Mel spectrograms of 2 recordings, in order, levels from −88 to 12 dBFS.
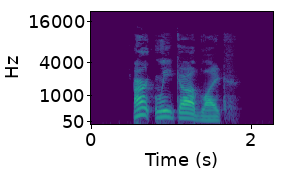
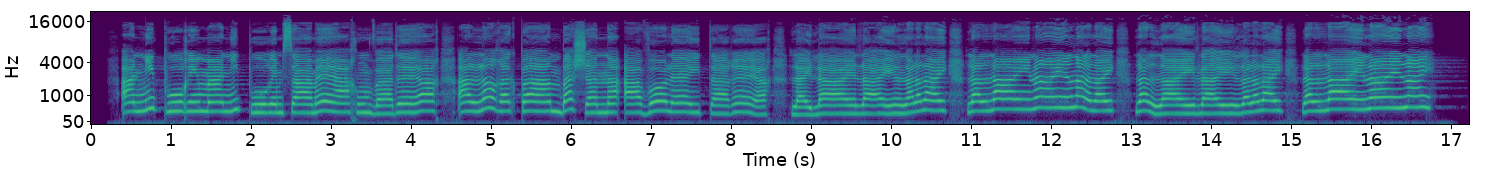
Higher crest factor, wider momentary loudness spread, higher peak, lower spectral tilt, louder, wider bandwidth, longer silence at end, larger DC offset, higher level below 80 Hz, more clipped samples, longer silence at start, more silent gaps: about the same, 18 dB vs 16 dB; about the same, 7 LU vs 5 LU; second, -14 dBFS vs -4 dBFS; first, -6 dB/octave vs 0 dB/octave; second, -30 LUFS vs -18 LUFS; second, 11.5 kHz vs 19.5 kHz; first, 0.6 s vs 0.45 s; neither; second, -72 dBFS vs -60 dBFS; neither; first, 0.55 s vs 0.4 s; neither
